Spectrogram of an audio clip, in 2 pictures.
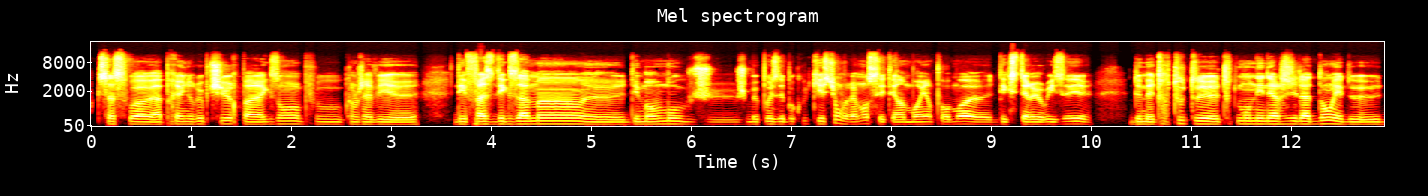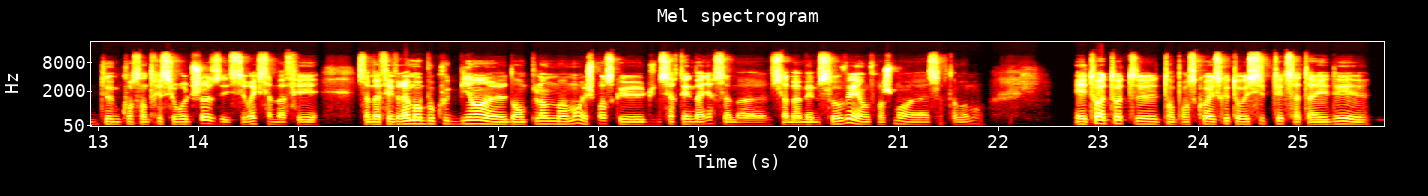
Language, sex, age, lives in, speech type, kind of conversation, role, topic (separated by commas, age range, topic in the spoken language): French, male, 18-19, France, conversation, unstructured, none, Quels effets as-tu remarqués en faisant du sport régulièrement ?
